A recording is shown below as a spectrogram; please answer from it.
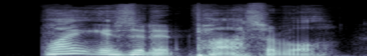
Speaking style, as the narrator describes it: Alexandra snapped

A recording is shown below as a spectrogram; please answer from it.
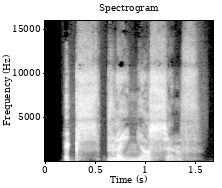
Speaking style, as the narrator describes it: Snape snarled

